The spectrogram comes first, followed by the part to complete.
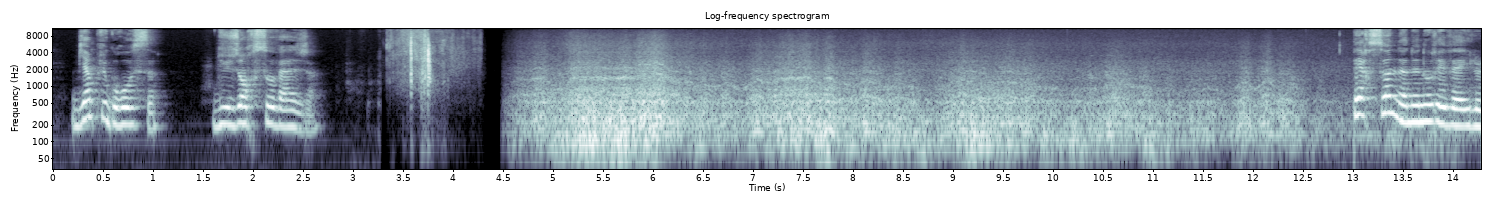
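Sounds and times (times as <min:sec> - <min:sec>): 
speech: 0:00.2 - 0:02.7, 0:13.0 - 0:14.2
deep rolling thunder of a heavy storm: 0:04.5 - 0:13.8
gusting wind of a heavy storm: 0:04.5 - 0:14.2.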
